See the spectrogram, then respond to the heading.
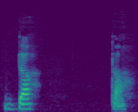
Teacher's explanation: every single D and T in this chant, tongue is between the teeth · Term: tongue between the teeth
